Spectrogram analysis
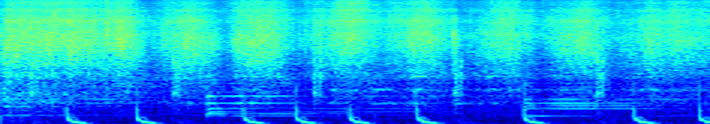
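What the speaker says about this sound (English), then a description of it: "when you're sauteing onions, you don't want to burn your onions" Onions sauteing in hot oil for Ilocano pigar pigar, a steady close sizzle with regular rhythmic scraping strokes of a utensil stirring through the pan.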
